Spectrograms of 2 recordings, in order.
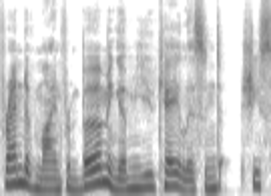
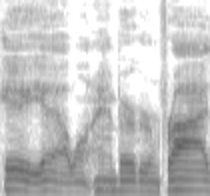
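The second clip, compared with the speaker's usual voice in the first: put-on American accent, casual tone; 5 semitones lower, 5 dB quieter than usual. Retelling an American customer ordering food: imitating an American customer. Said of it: "an American came in and was like".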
